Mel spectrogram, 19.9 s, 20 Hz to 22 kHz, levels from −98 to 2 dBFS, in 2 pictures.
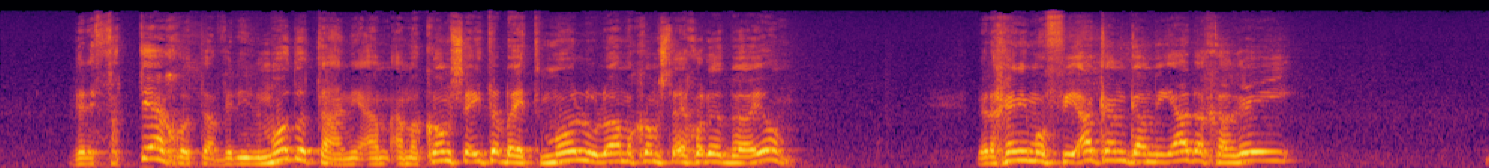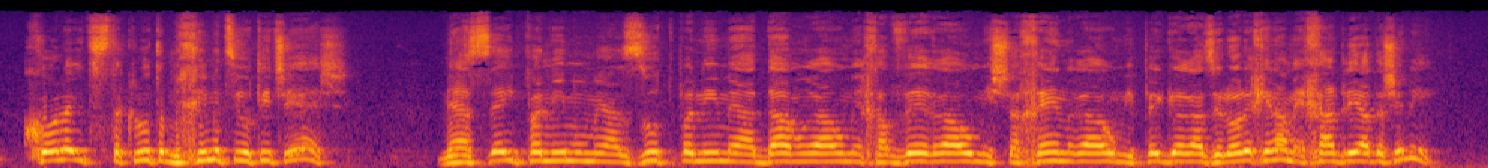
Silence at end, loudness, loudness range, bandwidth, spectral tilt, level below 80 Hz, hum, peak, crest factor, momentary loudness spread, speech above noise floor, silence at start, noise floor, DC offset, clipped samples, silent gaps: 0.35 s; -14 LUFS; 3 LU; 17 kHz; -5 dB/octave; -52 dBFS; none; 0 dBFS; 14 dB; 7 LU; 37 dB; 0.5 s; -50 dBFS; under 0.1%; under 0.1%; none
